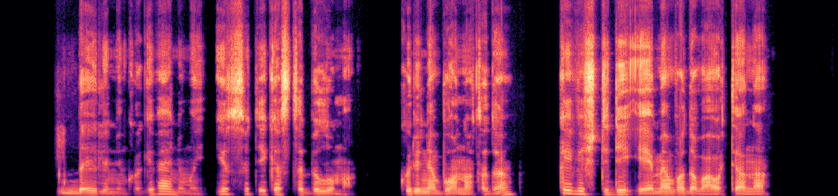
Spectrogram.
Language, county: Lithuanian, Klaipėda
